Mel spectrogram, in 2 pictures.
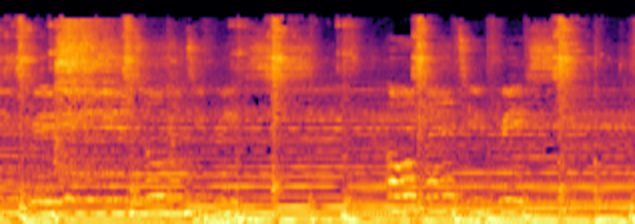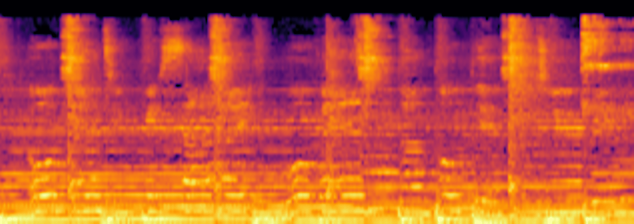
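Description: Live kirtan music: a chant sung over harp, drums and a steady jingling hand-percussion beat.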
